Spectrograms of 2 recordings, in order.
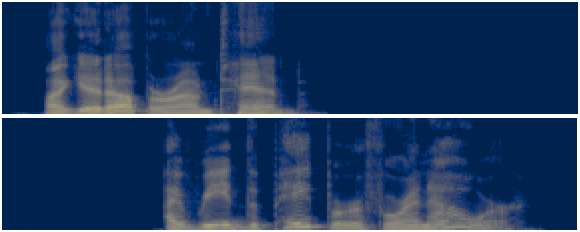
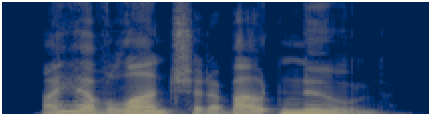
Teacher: the prepositions in these sentences around for and at are not stressed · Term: unstressed words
